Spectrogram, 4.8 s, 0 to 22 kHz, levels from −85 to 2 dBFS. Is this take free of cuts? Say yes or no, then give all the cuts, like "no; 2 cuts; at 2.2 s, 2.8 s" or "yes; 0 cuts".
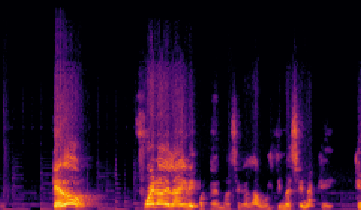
no; 1 cut; at 2.7 s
